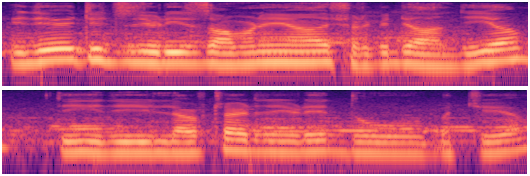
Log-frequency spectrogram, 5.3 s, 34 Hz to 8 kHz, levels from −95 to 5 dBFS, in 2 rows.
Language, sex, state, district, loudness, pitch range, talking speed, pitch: Punjabi, male, Punjab, Kapurthala, -15 LUFS, 140-160 Hz, 195 wpm, 150 Hz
